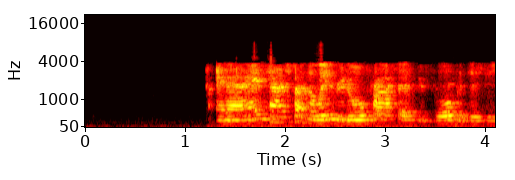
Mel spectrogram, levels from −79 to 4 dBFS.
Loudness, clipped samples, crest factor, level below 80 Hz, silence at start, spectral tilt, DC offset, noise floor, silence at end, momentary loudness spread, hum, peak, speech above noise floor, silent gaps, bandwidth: -20 LUFS; under 0.1%; 18 dB; -52 dBFS; 1.2 s; -4.5 dB/octave; under 0.1%; -67 dBFS; 0 s; 9 LU; none; -4 dBFS; 46 dB; none; 8.2 kHz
